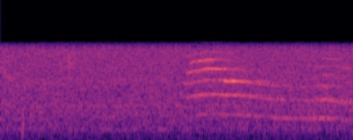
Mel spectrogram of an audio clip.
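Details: Lynx point Snowshoe kitten, male, indoors; a faint drawn-out falling meow from about the middle of the clip, with a steady hiss underneath and a person speaking softly nearby.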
